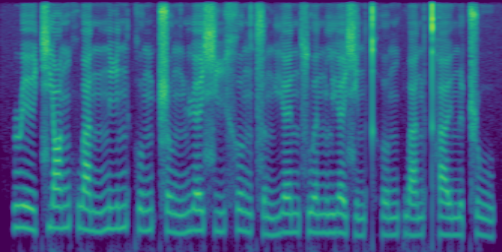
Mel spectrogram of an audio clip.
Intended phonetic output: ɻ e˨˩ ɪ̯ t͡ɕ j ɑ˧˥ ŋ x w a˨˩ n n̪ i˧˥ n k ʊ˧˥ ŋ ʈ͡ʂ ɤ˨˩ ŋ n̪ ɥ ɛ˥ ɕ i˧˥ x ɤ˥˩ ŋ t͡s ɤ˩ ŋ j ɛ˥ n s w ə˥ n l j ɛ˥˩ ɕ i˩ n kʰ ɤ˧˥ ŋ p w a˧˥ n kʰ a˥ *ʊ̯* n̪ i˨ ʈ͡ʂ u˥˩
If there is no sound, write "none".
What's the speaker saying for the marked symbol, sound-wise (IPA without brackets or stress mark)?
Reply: ɪ̯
